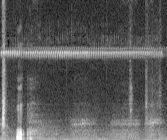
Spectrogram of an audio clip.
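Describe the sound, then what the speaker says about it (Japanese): Bell crickets (suzumushi) keep up a steady high ringing trill along a walking path on Chiringashima island. Brief spoken words and a thump of footsteps come early in the clip. "スズムシが鳴いてる。"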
